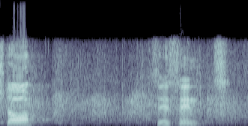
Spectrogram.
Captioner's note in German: Allgemeiner Beifall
